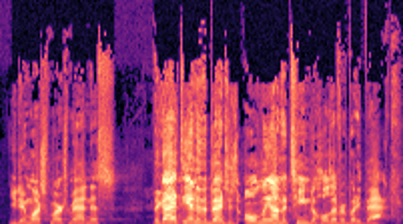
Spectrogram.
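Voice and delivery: ordinary delivery

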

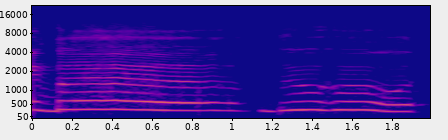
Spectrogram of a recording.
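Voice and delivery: hammed-up fake boo-hoo crying. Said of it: "manipulators love playing the victim role".

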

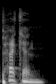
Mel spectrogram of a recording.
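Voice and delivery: pecan as PECK-un; squashed E. Shown as a demonstration. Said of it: "sit down on that E".

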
